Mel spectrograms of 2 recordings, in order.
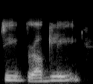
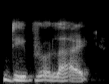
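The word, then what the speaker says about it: de Broglie: is han tella you had d we always pronounced d broccoli but it was d broly supposed to call it him call him as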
